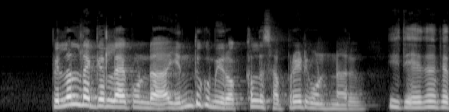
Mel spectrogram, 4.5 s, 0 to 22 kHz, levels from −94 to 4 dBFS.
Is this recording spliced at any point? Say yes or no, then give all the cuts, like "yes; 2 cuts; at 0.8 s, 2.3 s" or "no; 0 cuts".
no; 0 cuts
